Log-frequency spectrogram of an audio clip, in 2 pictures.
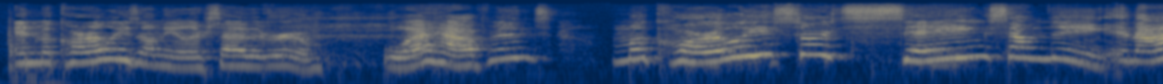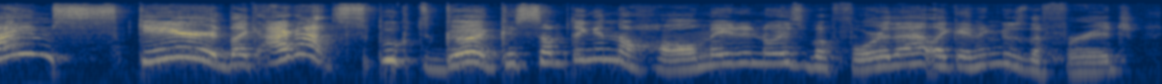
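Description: A young woman co-hosting a podcast, telling stories in casual chat, animated and full of likes. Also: sits high, moderate pace. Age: young adult. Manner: animated storytelling, many likes, laughs while talking. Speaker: podcast co-host.

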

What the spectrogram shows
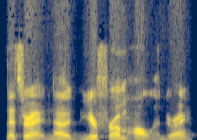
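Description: A man's voice: on the low side, very animated, moderate pace, fairly bright tone, breathy edge, no echo. A man co-hosting a podcast, chatting casually and telling long anecdotes. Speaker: podcast co-host.

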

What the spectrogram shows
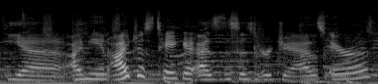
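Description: Female host, fairly high register, informal podcast chat. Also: measured pace, over music. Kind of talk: casual chat.

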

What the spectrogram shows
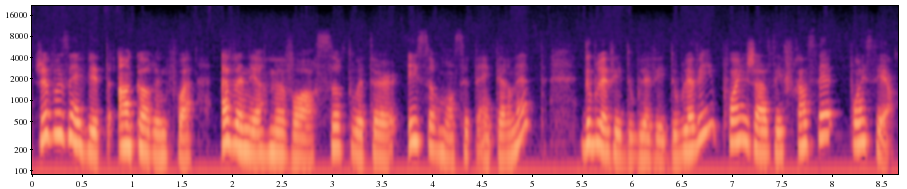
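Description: Québécois woman teaching French, slow and lively in pitch, mellow voice, dull lo-fi sound. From Quebec. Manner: repeats example phrases slowly and clearly. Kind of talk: slow instructional lesson.

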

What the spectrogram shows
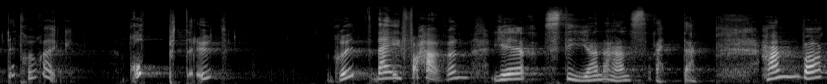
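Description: Older lady preaching, chatty and thoughtful, voice swoops up and down, long echo in a hall. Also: mid-range voice. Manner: reflective, conversational preaching with hesitant restarts. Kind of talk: sermon. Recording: reverberant hall.

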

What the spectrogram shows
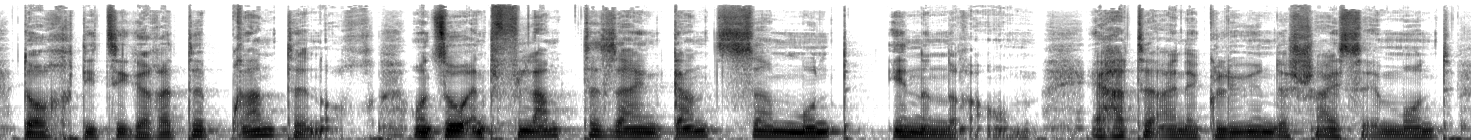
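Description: A man narrating a literary audiobook in a calm, measured, dry way. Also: on the low side.

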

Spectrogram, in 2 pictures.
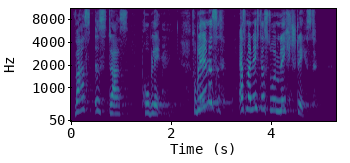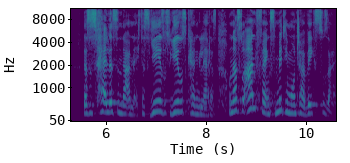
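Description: A woman with a high voice preaches a sermon in a church hall, talking straight to her congregation and giving voice to the thoughts she describes. Her words ring out with a long reverb that trails off around the room. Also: moderate pace. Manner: expressive, acts out inner voices, addresses congregation directly.

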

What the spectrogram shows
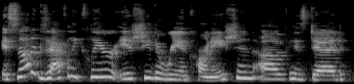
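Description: Woman podcast host, animated and joking, casual movie recap. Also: on the high side, normal speed.

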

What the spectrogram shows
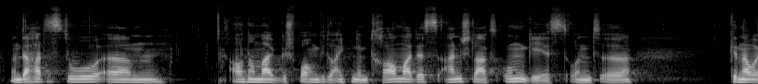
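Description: A man hosting a podcast interview, introducing his guests in a hesitant way with many filler sounds. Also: medium pitch. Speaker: podcast host.

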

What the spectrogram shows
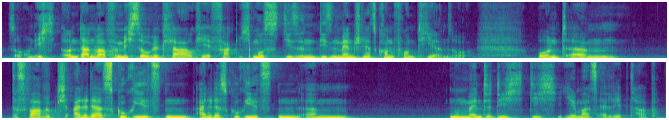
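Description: Young man, low-pitched, casual rambling storyteller with lots of restarts and fillers. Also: normal speed. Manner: rambling, animated anecdote with frequent restarts and filler "so".

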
